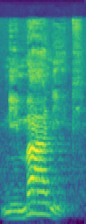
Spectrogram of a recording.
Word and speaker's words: mnemonic: so on letter m there is only one case of silent m and this is in the entry spelled like this but pronounced like that mnemonic americans long are mnemonic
